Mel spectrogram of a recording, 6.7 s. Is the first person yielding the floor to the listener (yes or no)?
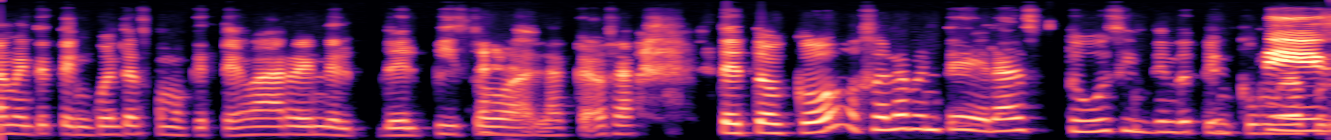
yes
